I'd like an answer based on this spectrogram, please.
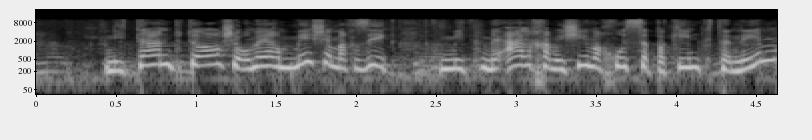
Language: Hebrew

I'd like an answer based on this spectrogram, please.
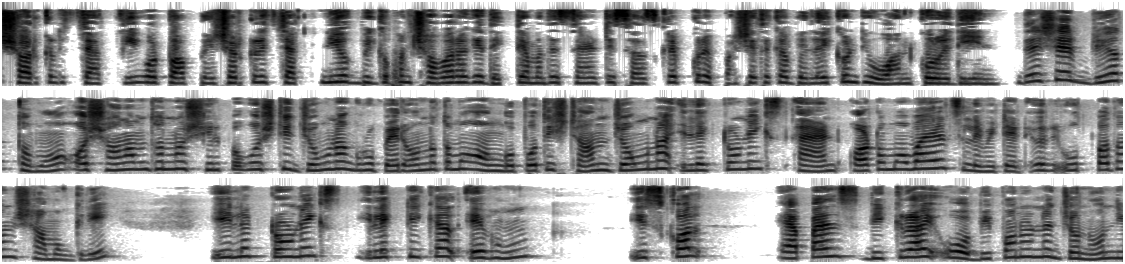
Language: Turkish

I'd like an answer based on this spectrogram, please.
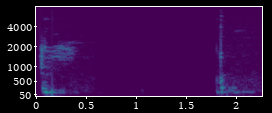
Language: Uzbek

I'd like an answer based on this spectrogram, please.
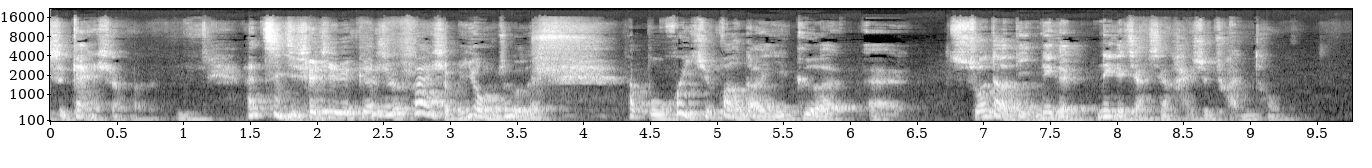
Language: Chinese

